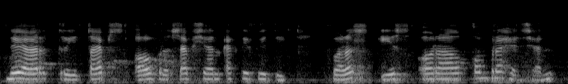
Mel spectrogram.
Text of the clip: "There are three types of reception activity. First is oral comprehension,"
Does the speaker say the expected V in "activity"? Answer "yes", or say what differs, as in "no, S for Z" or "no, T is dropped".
no, F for V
